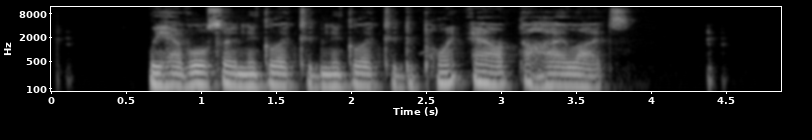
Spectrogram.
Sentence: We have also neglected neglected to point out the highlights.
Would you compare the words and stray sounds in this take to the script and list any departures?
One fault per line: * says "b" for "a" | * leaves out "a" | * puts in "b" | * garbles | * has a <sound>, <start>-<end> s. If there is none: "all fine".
all fine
